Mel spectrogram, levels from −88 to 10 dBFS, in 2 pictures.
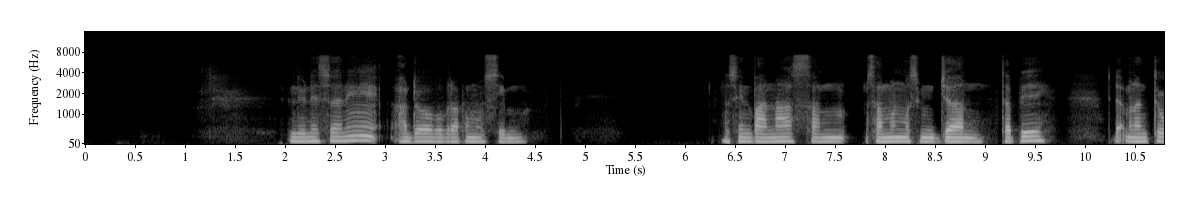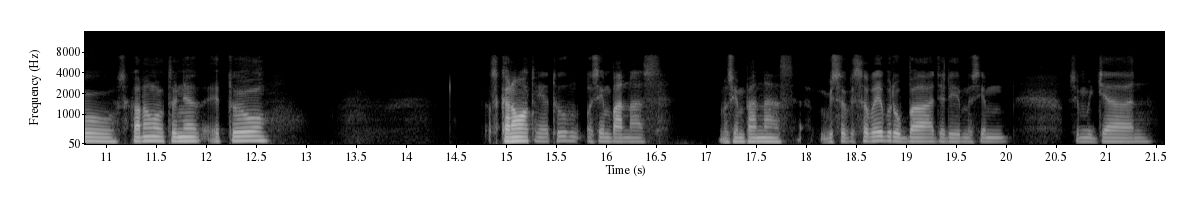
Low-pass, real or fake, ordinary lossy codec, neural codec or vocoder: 7.2 kHz; fake; none; codec, 16 kHz, 1 kbps, X-Codec, WavLM features, trained on Multilingual LibriSpeech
